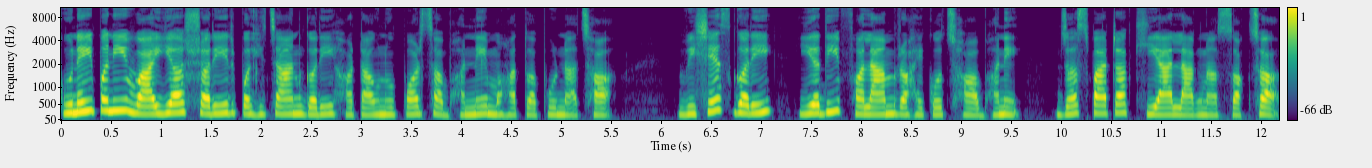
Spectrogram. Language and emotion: Nepali, neutral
